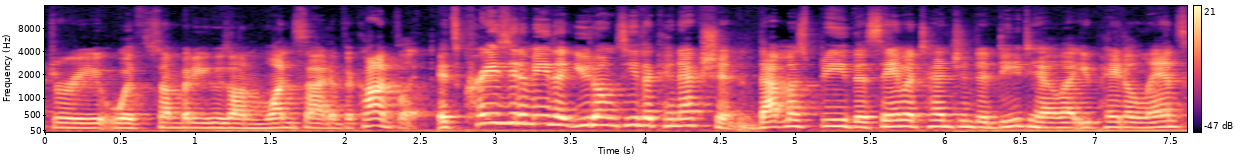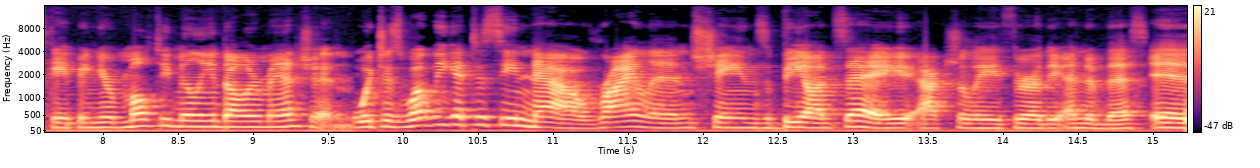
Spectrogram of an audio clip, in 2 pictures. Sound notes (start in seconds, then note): none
